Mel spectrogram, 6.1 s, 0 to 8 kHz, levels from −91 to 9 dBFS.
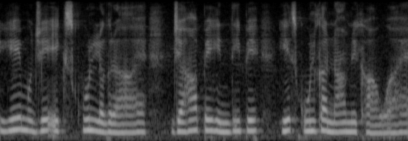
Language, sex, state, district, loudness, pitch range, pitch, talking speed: Hindi, female, Bihar, Araria, -32 LUFS, 195-225 Hz, 215 Hz, 175 wpm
